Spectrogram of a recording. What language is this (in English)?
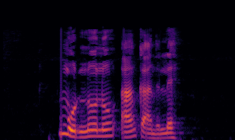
Basaa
